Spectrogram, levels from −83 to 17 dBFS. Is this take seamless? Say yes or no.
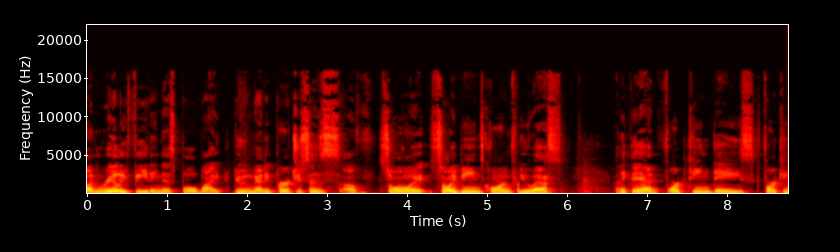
no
